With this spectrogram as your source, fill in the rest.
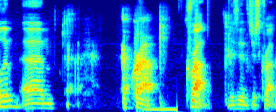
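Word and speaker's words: עקרב: Yeah, a crab. A crab. So and typically Q is pronounced K in those aspects, as opposed to how we pronounce Q.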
